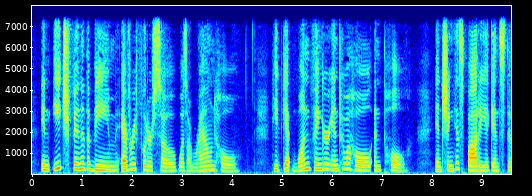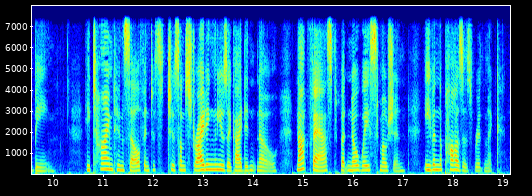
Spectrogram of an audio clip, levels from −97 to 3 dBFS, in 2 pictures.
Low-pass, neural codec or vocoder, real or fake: 7.2 kHz; codec, 16 kHz, 0.8 kbps, ZipCodec; fake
